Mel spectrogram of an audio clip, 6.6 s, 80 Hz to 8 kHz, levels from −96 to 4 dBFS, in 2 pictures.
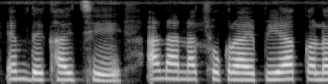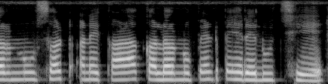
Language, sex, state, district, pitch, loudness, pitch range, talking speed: Gujarati, female, Gujarat, Valsad, 240 Hz, -16 LUFS, 235-250 Hz, 165 wpm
